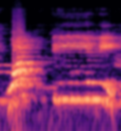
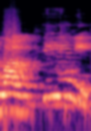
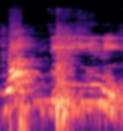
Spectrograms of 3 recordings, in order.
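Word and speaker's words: والتين: Alif dan lam, tapi tidak dibaca karena ada tasdid di sini. Jadi wattini, bukan waltini. Salah kalau waltini ya. Dibacanya wattini, wazaitun.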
